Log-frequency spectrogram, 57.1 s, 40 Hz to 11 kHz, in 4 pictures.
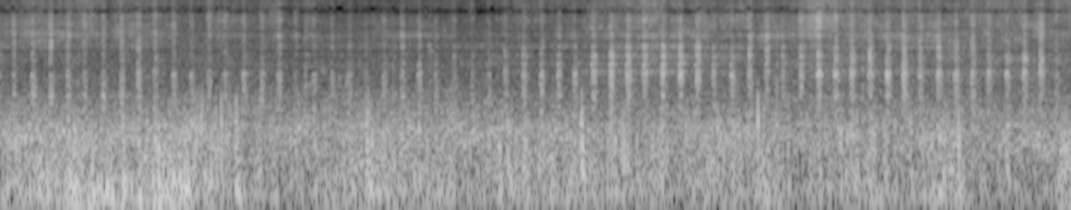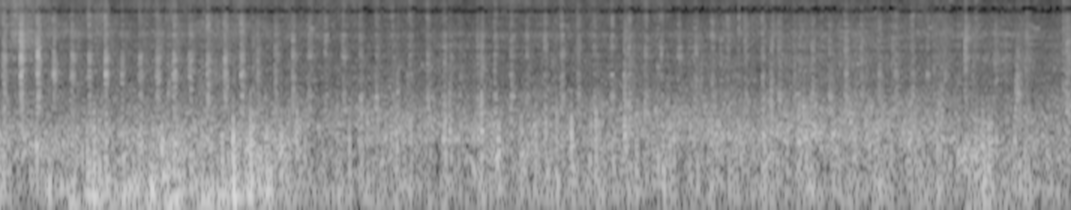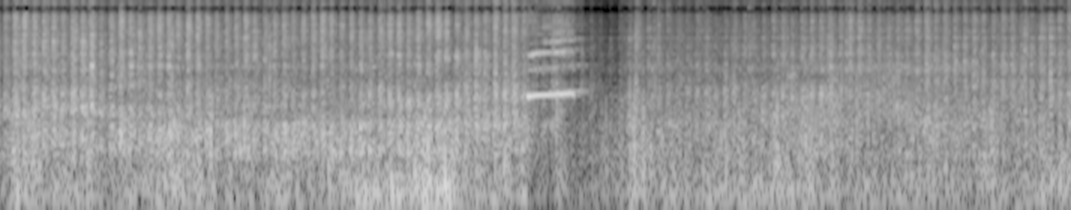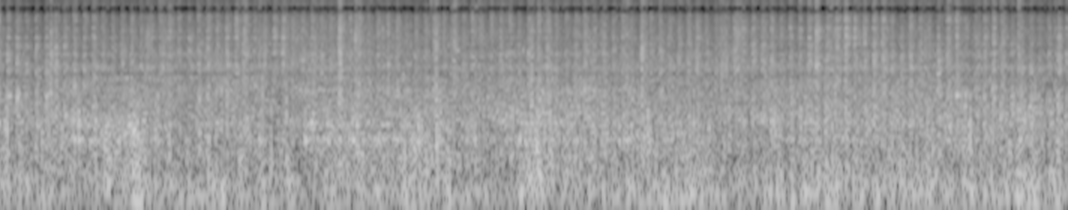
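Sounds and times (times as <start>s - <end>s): train wheels rumbling on track: 0.0s - 57.0s
train whistle: 35.5s - 36.6s.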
